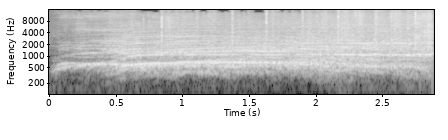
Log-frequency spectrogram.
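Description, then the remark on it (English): A live audience at a recording cheers and shouts loudly, a dense roar of many voices with high whoops rising over it, sustained at full volume for about three seconds with no speech. “So you're going to let the people at home hear you, and you got to be loud.”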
